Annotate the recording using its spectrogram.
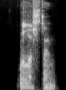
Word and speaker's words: Williston: Williston? – Williston.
